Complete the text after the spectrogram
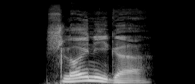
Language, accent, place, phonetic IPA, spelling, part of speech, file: German, Germany, Berlin, [ˈʃlɔɪ̯nɪɡɐ], schleuniger, adjective, De-schleuniger.ogg
- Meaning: 1. comparative degree of schleunig 2. inflection of schleunig: strong/mixed nominative masculine singular 3. inflection of schleunig: strong genitive/dative feminine singular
